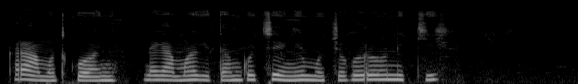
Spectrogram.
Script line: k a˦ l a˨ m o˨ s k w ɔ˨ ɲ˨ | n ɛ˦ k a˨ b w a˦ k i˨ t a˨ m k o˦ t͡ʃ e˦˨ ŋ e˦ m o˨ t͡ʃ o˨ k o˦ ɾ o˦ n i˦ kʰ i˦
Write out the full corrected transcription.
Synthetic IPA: k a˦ ɾ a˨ m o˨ t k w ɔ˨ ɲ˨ | n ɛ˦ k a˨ m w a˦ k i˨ t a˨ m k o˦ t͡ʃ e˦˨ ŋ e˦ m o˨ t͡ʃ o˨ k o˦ ɾ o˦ n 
